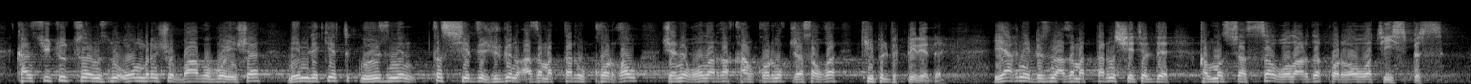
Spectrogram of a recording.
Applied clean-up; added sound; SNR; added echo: none; none; none; none.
